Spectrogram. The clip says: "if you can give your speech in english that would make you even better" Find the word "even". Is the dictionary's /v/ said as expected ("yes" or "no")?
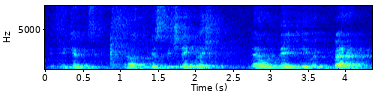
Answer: yes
